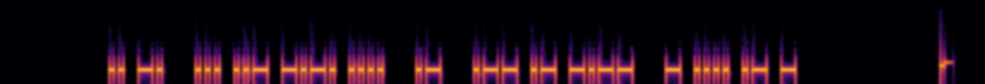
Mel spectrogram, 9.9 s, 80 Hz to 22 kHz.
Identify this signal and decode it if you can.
Morse code, heard as a keyed tone, about 25 wpm, 700 Hz. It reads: IN SUCH A WAY THAT
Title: Sets of 5 Words 25wpm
